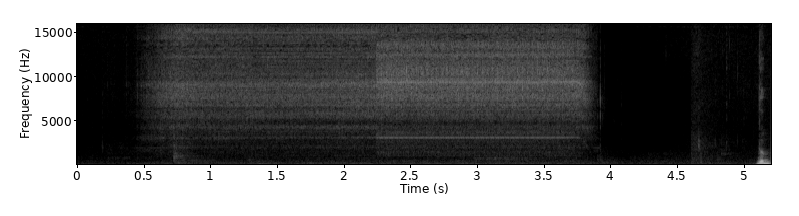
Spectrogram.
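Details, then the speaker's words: Steady hissing whir of a round surgical drill running about three seconds, pitch rising midway, then stopping, starting the bone site for a late single dental implant after flap elevation; dental round drill. "here you see the bone we start again with a round drill"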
